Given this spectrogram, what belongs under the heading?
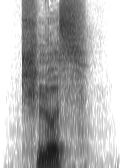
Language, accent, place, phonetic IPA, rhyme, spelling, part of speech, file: German, Germany, Berlin, [ʃlʊs], -ʊs, Schluss, noun, De-Schluss.ogg
- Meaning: 1. end, ending, conclusion, finish 2. logical conclusion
